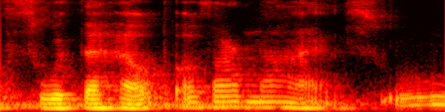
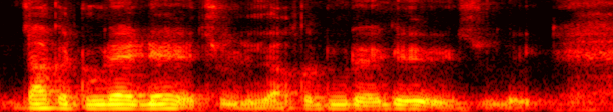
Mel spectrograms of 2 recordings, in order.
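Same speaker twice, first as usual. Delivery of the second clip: voice dropped low, deep and bassy; 4 semitones lower, 4 dB louder than usual. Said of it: "I could add some bass to it".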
